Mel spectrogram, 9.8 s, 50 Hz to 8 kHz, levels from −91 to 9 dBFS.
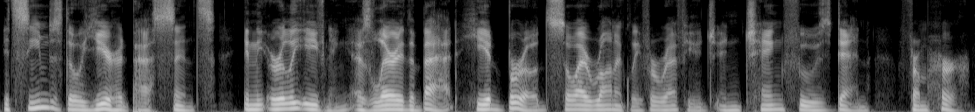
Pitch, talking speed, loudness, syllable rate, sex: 110 Hz, 180 wpm, -19 LUFS, 5.0 syllables/s, male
